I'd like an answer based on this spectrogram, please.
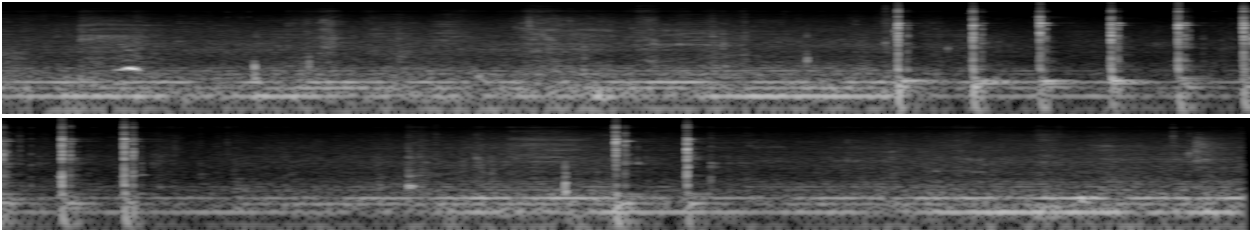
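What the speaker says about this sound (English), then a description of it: "Hammer." A hammer strikes steady, sharp blows while a new stall is put up, about eight quick evenly spaced hits in a row followed by a couple more, over a steady low motor hum.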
